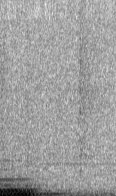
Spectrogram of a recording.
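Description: A piano plays along.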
